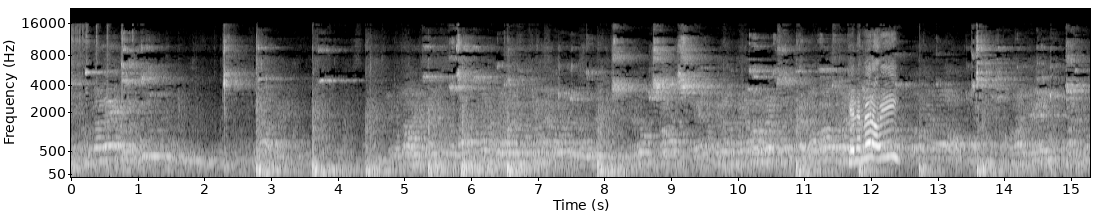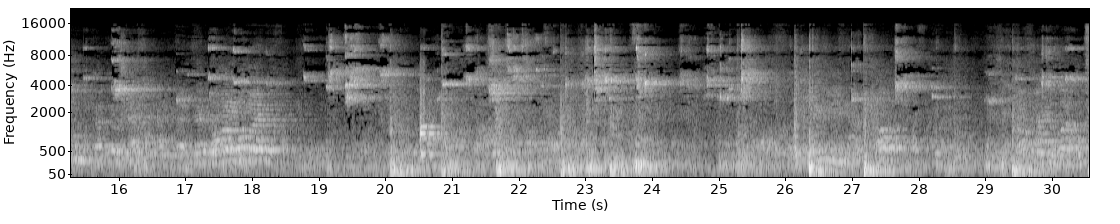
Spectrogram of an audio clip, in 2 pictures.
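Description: Basketball bouncing and dribbling on a gym floor during play, a run of dull thumps that echo in a large hall, with indistinct voices from players and spectators.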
